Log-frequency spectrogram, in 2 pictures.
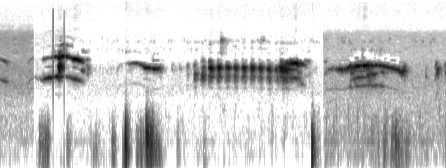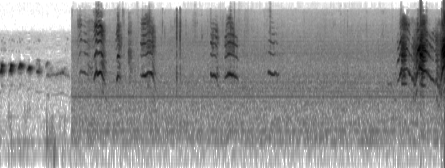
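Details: Pet fennec fox giving bursts of quick chirps and short trilled notes, some rising and falling. Later come several sharp clicks over a steady low hum, ending in a loud squeal.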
